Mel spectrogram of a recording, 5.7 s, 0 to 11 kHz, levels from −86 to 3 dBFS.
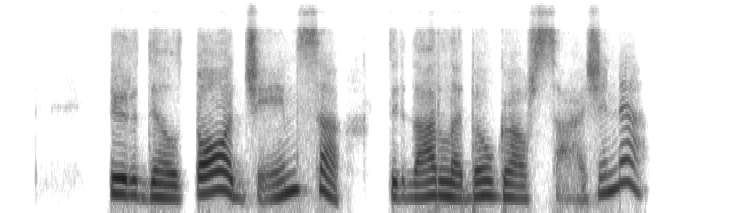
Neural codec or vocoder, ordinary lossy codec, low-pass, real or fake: codec, 16 kHz, 0.5 kbps, X-Codec, HuBERT features, trained on LibriSpeech; Opus, 16 kbps; 7.2 kHz; fake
